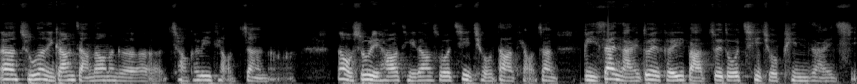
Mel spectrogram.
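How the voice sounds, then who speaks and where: A woman with a plain, everyday voice speaks at a fairly quick pace with medium pitch and ordinary pitch variation, on a very clean recording with a silent background. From Taiwan. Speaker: author. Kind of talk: interview.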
